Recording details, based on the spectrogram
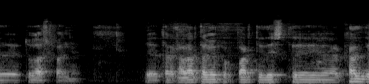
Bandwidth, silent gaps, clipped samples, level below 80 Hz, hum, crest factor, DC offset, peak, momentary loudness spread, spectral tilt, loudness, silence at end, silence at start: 10.5 kHz; none; under 0.1%; -60 dBFS; none; 20 dB; under 0.1%; -10 dBFS; 20 LU; -5 dB/octave; -29 LUFS; 0 s; 0 s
